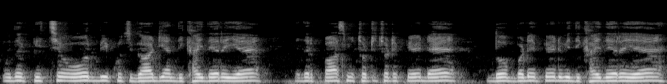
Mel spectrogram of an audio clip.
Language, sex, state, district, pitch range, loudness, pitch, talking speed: Hindi, male, Rajasthan, Bikaner, 160-170 Hz, -13 LUFS, 165 Hz, 225 wpm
